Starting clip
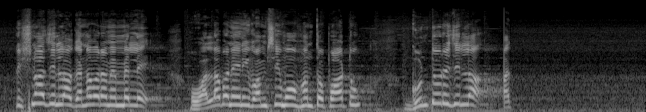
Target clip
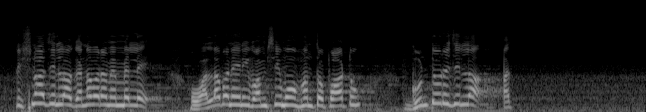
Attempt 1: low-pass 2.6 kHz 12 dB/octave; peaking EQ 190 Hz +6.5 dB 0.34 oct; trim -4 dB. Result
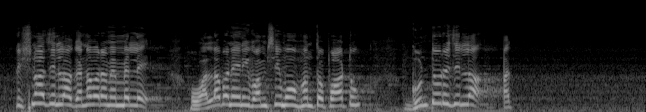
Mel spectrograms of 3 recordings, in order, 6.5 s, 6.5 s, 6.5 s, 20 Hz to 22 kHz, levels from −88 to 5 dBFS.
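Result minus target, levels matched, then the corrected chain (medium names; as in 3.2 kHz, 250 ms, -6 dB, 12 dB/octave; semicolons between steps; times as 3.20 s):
2 kHz band +5.0 dB
low-pass 1.2 kHz 12 dB/octave; peaking EQ 190 Hz +6.5 dB 0.34 oct; trim -4 dB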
